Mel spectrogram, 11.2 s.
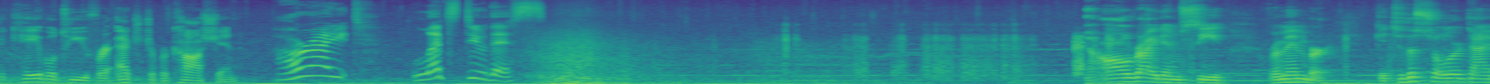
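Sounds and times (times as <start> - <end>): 
speech: 0.1 - 4.4, 8.2 - 11.1
rain-like hiss: 2.8 - 10.3
storm thunder sound effect: 3.7 - 8.6
brief crackling flare: 4.1 - 10.4.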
